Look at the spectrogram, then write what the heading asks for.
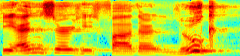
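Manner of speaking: angry Look. Acted. Son snapping at his father, loud and angry. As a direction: bark the word Look in anger. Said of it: "얼마나 화가 났는지".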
